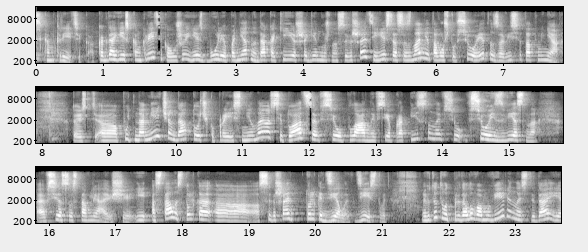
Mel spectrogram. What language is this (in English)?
Russian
